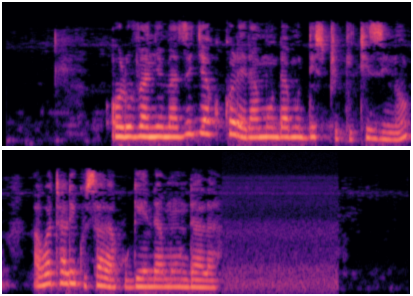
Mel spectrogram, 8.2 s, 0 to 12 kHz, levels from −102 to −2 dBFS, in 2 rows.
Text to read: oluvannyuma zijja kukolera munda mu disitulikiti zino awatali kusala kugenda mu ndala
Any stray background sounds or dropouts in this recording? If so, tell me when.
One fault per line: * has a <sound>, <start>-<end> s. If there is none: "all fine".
all fine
